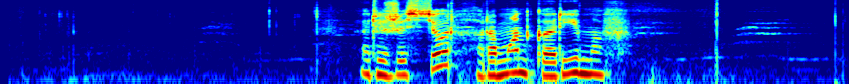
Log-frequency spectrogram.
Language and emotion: Russian, neutral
